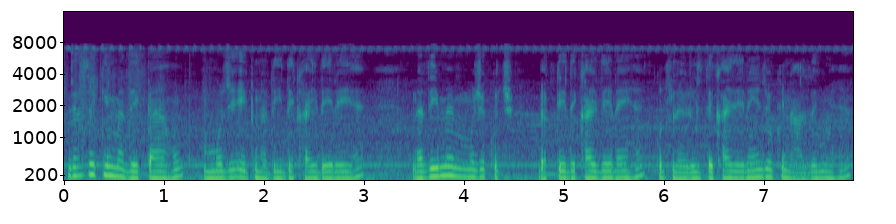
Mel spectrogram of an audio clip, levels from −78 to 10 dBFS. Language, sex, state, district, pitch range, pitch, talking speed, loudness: Hindi, male, Bihar, Katihar, 140-160 Hz, 145 Hz, 245 wpm, -18 LUFS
